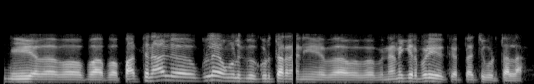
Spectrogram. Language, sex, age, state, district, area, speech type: Tamil, male, 45-60, Tamil Nadu, Thanjavur, urban, conversation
